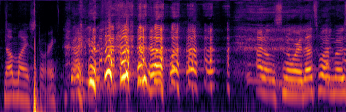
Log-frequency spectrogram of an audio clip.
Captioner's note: laughter�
